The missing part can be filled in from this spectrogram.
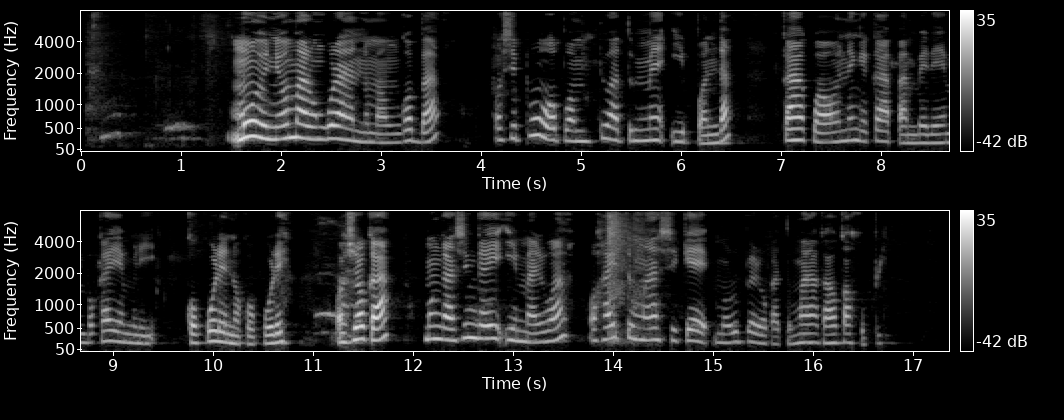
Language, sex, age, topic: Oshiwambo, female, 25-35, finance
